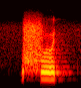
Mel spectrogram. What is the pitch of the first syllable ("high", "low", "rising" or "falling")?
high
